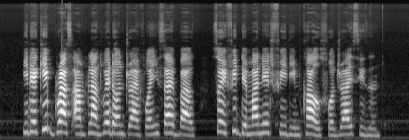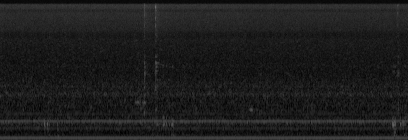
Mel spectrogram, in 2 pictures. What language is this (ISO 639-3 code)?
pcm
